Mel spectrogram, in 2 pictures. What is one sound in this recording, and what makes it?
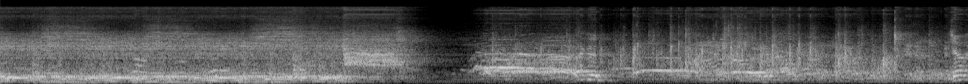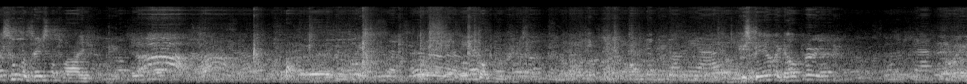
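A rock band plays loudly through amplifiers in an echoing hall.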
